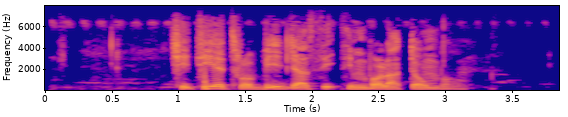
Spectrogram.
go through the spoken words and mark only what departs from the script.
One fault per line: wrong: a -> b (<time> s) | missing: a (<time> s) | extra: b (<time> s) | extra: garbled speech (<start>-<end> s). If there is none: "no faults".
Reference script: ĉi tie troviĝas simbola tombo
no faults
